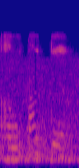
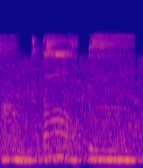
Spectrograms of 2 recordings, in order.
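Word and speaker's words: أَوْتَادًا: Dia tidak dibaca autada, tapi dia dibacanya autada.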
